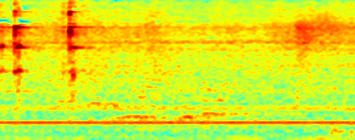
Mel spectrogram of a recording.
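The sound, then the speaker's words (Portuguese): Two quick, light clinks of a small glass yogurt-drink bottle sound close together near the start, then only a faint steady hum remains. The clinks are soft and brief, with no one talking. “É de vidro mesmo.”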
